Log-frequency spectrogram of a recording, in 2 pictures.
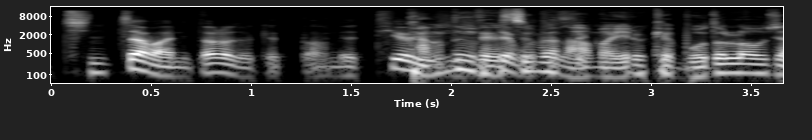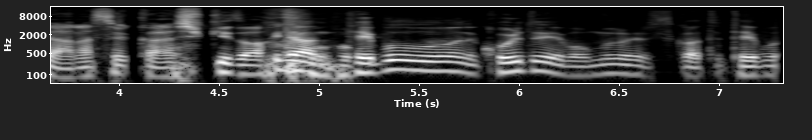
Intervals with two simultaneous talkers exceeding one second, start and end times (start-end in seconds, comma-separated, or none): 1.8-3.2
